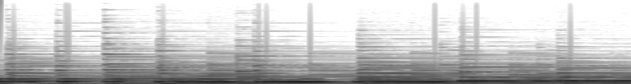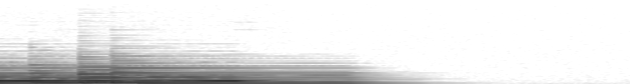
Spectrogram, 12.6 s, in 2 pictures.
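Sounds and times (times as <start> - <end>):
brass ensemble playing tutti: 0.0 - 8.9.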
